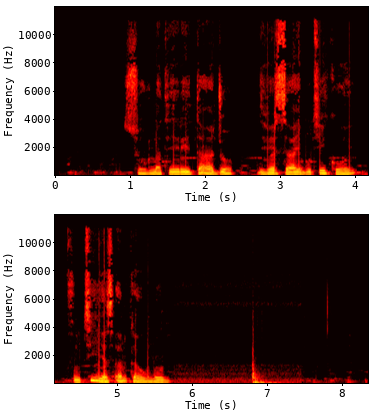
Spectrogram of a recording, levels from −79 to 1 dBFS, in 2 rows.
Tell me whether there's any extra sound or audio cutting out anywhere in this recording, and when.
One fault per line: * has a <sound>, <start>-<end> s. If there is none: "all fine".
* has a thud, 6.8-7.4 s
